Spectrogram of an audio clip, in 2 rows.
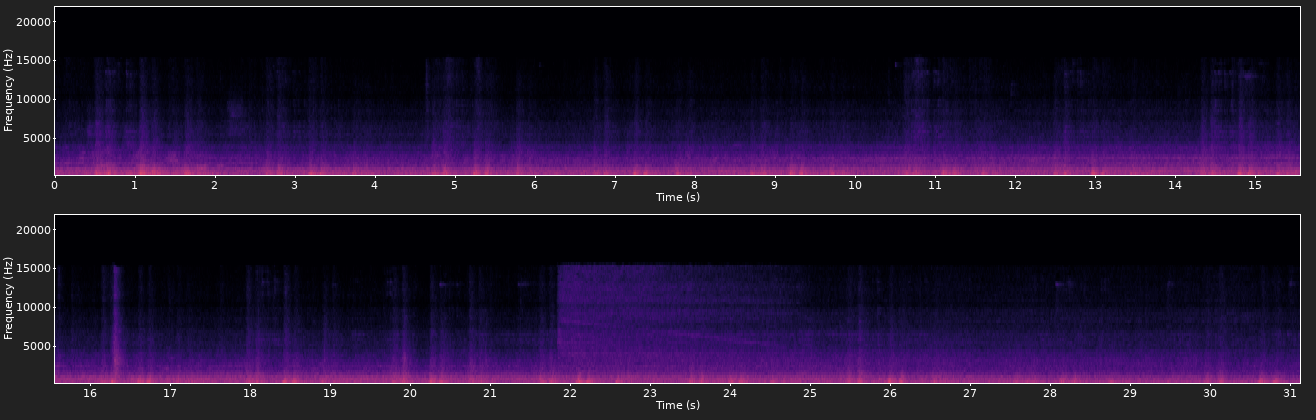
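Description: Chikuho Electric Railway 3000 series electric car running at speed, heard from inside with the windows open: the growl of its nose-suspended traction motors over wheel-and-rail running noise and scattered clicks from the track. A low steady hum grows stronger near the end.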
